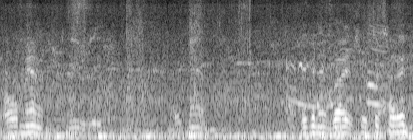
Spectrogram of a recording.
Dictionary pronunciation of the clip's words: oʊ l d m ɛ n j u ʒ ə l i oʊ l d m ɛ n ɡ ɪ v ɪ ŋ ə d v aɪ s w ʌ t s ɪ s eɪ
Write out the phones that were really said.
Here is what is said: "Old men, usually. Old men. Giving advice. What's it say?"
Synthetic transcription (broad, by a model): oʊ l d m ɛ n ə i oʊ l d m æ n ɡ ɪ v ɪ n ə d v aɪ s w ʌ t ɪ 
